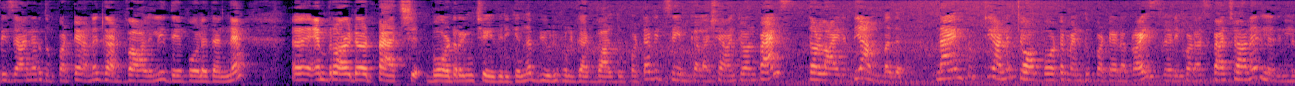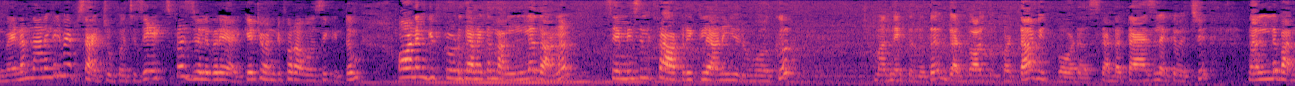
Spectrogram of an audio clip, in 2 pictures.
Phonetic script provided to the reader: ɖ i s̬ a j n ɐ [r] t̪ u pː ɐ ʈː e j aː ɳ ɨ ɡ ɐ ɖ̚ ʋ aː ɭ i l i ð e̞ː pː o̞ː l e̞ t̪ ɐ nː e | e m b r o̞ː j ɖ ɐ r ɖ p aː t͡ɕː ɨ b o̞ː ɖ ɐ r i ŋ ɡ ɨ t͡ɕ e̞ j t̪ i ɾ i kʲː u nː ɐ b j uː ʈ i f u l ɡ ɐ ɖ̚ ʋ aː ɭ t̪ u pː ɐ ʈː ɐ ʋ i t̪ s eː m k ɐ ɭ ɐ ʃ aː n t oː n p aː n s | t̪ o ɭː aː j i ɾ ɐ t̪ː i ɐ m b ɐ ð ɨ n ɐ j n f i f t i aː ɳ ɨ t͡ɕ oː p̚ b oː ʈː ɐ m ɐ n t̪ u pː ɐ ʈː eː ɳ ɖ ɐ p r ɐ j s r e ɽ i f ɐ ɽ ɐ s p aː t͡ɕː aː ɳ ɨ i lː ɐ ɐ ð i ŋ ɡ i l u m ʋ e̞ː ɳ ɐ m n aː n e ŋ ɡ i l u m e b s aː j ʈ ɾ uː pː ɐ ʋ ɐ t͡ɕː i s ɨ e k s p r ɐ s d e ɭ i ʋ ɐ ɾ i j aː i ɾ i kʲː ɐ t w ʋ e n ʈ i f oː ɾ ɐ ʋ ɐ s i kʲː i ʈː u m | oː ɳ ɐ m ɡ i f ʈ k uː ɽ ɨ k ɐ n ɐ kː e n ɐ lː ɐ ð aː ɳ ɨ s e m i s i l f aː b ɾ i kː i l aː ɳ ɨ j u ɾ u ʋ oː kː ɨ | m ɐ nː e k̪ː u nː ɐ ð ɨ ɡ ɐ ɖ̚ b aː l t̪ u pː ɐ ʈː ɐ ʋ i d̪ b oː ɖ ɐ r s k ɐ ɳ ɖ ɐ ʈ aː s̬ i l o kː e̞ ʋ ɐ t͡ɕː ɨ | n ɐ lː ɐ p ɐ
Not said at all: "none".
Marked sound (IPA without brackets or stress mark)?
r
